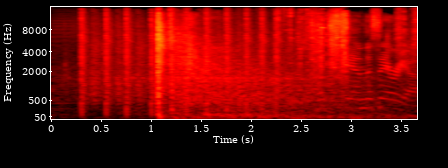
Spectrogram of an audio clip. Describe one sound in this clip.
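A rifle fires a single loud shot that booms and rolls away.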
